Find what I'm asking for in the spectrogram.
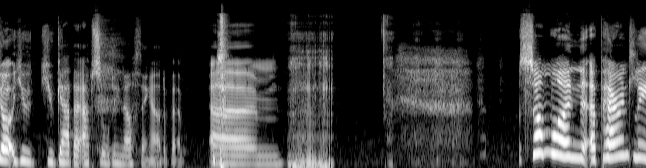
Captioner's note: snorts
